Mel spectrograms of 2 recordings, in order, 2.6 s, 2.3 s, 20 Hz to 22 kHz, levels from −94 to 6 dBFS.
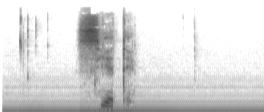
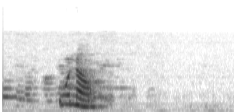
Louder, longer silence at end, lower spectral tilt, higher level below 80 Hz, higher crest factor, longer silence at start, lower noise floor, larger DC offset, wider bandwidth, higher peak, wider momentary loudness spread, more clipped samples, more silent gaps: about the same, -18 LUFS vs -20 LUFS; second, 0.95 s vs 1.25 s; second, -0.5 dB/octave vs -7.5 dB/octave; first, -52 dBFS vs -74 dBFS; about the same, 24 dB vs 22 dB; first, 0.2 s vs 0.05 s; second, -44 dBFS vs -63 dBFS; neither; first, 16.5 kHz vs 6.6 kHz; about the same, -2 dBFS vs -2 dBFS; about the same, 24 LU vs 22 LU; neither; neither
